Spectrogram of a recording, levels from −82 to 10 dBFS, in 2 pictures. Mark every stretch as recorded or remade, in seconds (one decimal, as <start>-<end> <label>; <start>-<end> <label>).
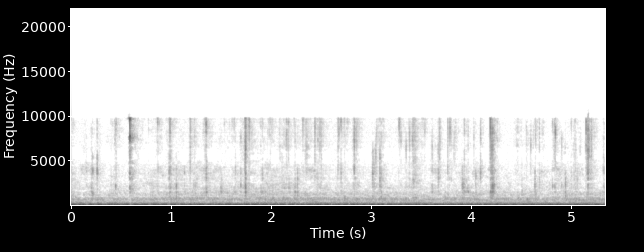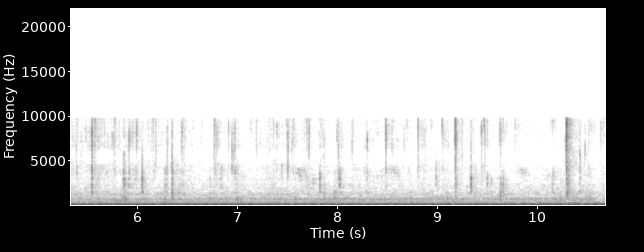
0.0-0.8 recorded; 0.8-3.7 remade; 3.7-5.2 recorded; 5.2-6.3 remade; 6.3-10.7 recorded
